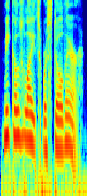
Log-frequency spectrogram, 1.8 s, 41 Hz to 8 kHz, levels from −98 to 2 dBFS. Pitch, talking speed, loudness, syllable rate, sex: 180 Hz, 170 wpm, -16 LUFS, 5.2 syllables/s, female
